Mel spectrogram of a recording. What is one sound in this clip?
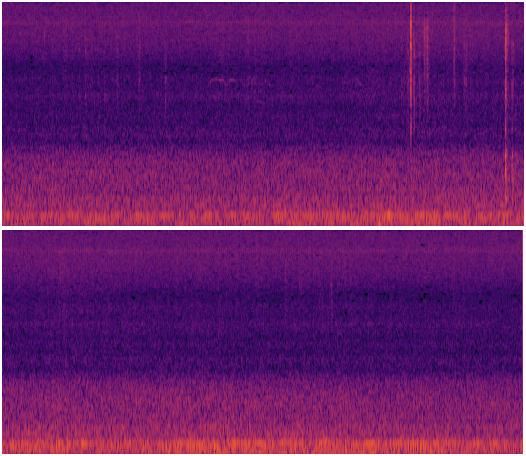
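A car engine hums steadily with road noise from the tyres, heard from inside the car.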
